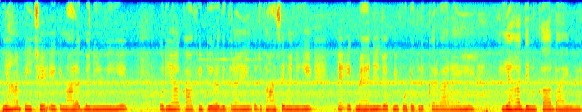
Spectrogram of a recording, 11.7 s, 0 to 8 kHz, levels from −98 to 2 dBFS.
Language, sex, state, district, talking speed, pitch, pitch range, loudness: Hindi, female, Bihar, Gaya, 175 wpm, 235 Hz, 225-240 Hz, -15 LUFS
